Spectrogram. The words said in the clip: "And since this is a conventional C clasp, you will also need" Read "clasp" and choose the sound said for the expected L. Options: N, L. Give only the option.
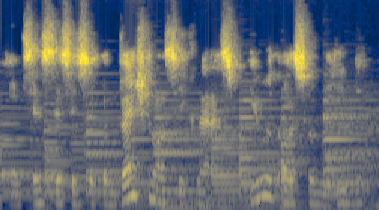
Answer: N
